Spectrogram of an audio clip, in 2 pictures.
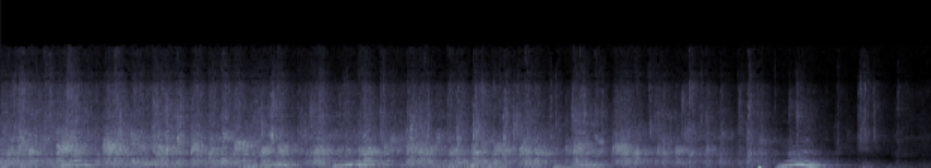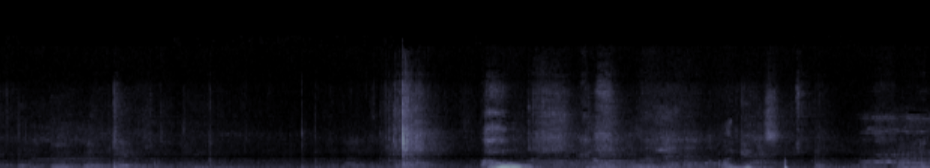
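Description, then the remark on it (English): A church audience gives a round of applause to welcome a man as he comes up, dense clapping mixed with cheering voices filling the first five seconds, then dying away into a quieter stretch with a few scattered claps and murmurs. “So give him a round of applause as he comes.”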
